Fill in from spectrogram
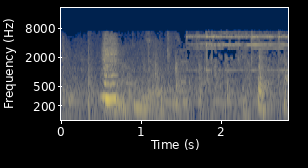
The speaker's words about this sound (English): How about the Vater Unser bell?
